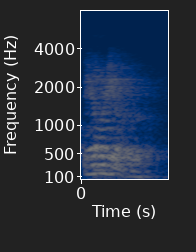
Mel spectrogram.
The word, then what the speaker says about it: variable: 자, 여기서 진짜 중요한 건데 선생님이 저번에 두 개 발음가에서 잘못 가르친 것 같아요. 여기서 다시 바로 잡을게요. 자, 때려 보세요. variable. 잘 들어? variable.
